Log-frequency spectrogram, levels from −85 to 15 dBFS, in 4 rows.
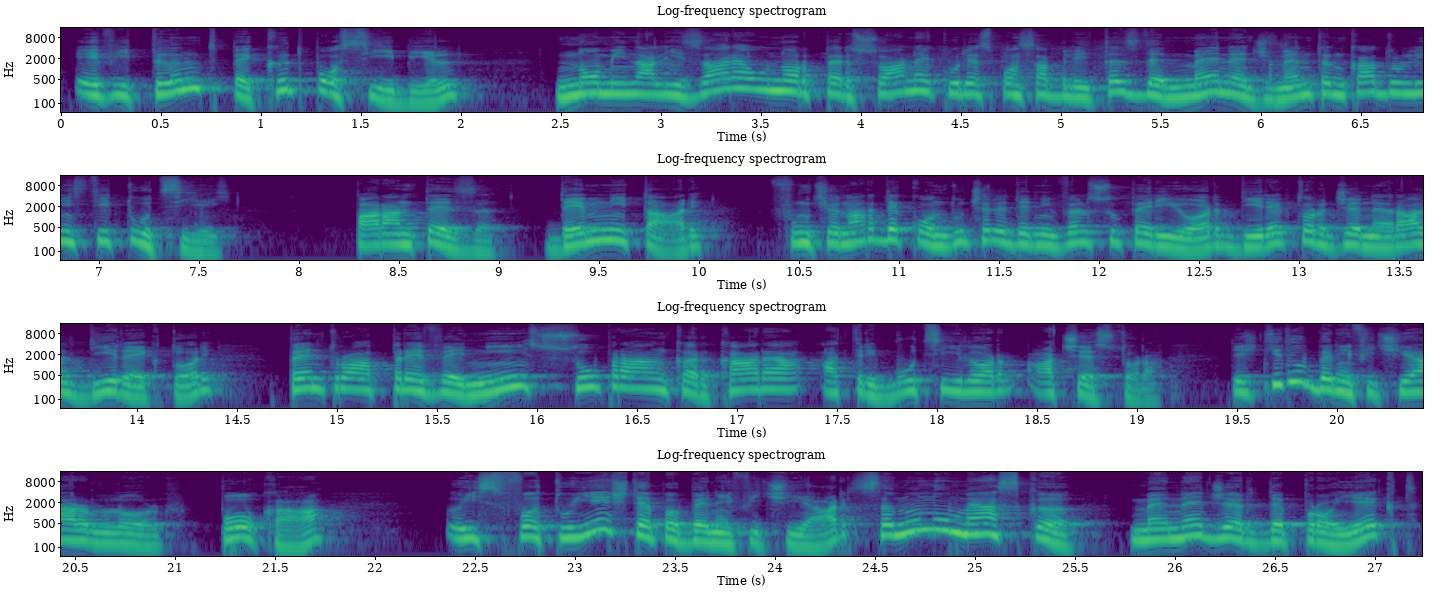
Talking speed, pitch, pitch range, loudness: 100 wpm, 175 Hz, 150-200 Hz, -23 LUFS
